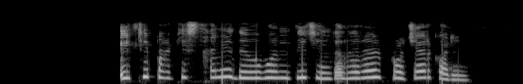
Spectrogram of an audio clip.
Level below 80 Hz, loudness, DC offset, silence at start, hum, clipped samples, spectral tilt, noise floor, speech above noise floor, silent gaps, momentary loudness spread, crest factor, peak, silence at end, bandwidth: -64 dBFS; -25 LUFS; under 0.1%; 1.2 s; none; under 0.1%; -2.5 dB/octave; -85 dBFS; 60 dB; none; 4 LU; 20 dB; -6 dBFS; 0.55 s; 8 kHz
